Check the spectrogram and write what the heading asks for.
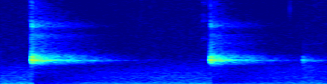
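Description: Metronome beeping twice, about a second and a quarter apart: short high beeps that die away quickly, marking a slow tempo as a count-in.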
